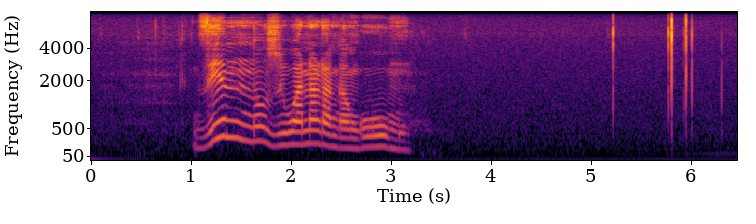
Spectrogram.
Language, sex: Venda, female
